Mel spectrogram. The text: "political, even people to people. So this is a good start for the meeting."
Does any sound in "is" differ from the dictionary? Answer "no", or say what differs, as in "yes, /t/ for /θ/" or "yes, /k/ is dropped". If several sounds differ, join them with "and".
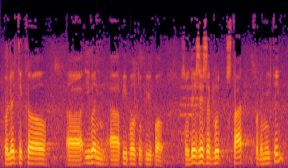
yes, /s/ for /z/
